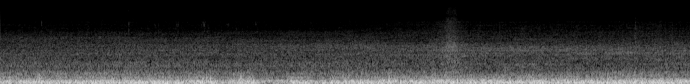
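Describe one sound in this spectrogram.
Wind buffets against the car window.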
